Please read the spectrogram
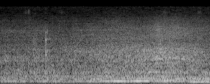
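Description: Motor vehicle traffic: a steady engine hum with road noise that swells a little past the middle.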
